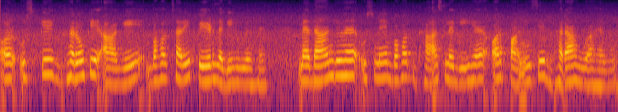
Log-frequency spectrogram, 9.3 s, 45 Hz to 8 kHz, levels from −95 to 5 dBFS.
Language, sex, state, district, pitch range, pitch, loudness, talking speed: Hindi, female, Bihar, Jahanabad, 180-225 Hz, 200 Hz, -17 LUFS, 175 wpm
